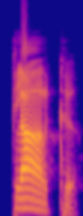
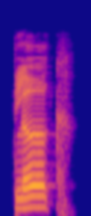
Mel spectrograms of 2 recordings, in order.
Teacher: இதை ஆங்கிலேயர்கள் கிளார்க் என்று உச்சரிக்கிறார்கள். அமெரிக்கர்கள் கிளர்க் என்று உச்சரிக்கிறார்கள்.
